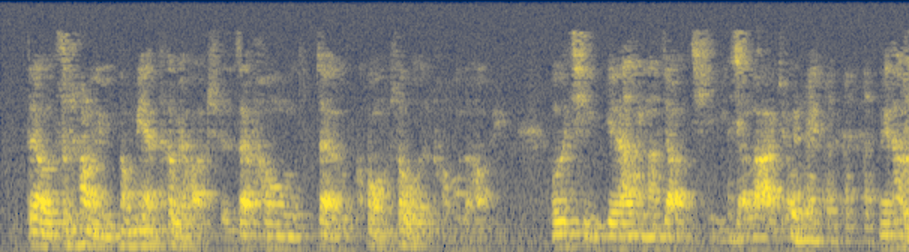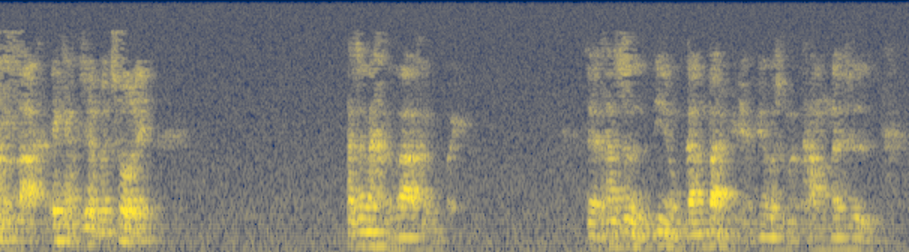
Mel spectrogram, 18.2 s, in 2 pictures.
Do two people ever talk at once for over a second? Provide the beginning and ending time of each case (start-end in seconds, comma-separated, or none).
none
